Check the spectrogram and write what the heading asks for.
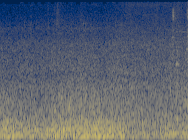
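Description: Steady, loud, low rushing noise like wind buffeting the microphone, with no distinct knocks or spring creaks standing out.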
